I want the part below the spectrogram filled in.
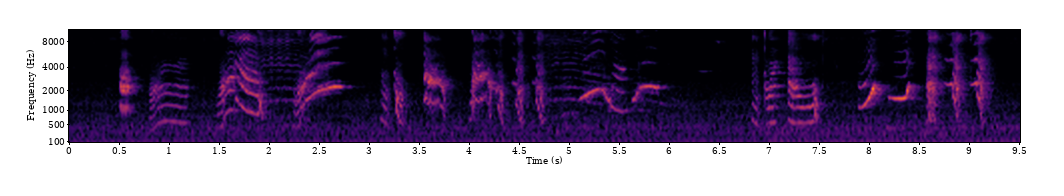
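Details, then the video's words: A parrot kept as a pet says "mummy papa" in scratchy, warbling voiced syllables, a dense busy sequence followed by a short pause and another burst, over a faint low hum in a small room. "मम्मी-पापा बोलने वाला सुपरस्टार मिट्ठू"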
